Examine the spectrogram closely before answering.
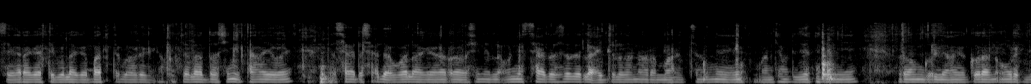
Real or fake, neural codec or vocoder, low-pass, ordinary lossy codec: fake; codec, 16 kHz, 16 kbps, FreqCodec, smaller model; 7.2 kHz; none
